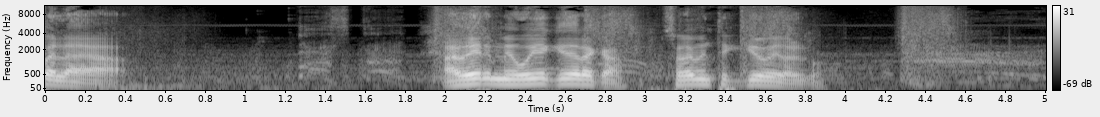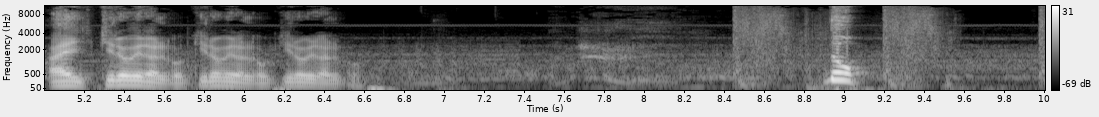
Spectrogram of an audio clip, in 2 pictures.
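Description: A blade slashes and thuds into flesh.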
